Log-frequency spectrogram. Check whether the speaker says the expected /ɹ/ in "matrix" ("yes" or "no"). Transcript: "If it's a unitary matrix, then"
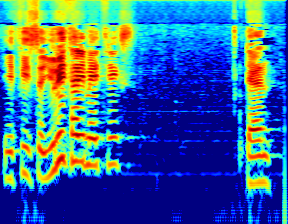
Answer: yes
